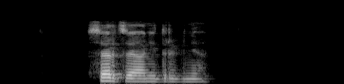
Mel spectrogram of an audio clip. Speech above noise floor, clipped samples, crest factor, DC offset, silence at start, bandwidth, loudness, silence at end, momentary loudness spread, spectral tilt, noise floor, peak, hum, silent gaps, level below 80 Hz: 65 dB; under 0.1%; 24 dB; under 0.1%; 0.9 s; 8.2 kHz; -21 LUFS; 1.4 s; 16 LU; -4 dB/octave; -86 dBFS; -2 dBFS; none; none; -68 dBFS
